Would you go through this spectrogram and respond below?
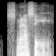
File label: "snazzy", American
